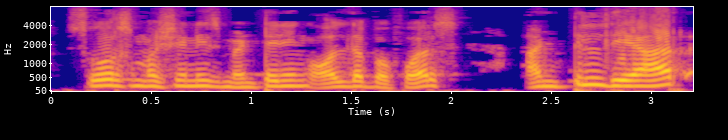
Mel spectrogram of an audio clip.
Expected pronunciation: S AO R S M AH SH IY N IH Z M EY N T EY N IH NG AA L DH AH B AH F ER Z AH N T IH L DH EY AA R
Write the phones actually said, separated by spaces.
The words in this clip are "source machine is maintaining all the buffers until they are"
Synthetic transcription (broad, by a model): S AO R S M AH SH IY N IH Z M EY N T EY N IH NG AA L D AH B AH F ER S AH N T IH L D EY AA R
